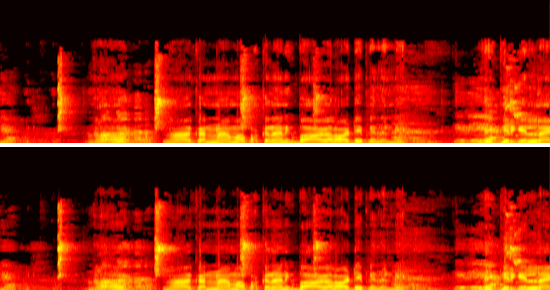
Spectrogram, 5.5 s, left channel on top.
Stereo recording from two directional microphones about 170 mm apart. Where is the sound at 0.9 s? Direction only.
5° left (ahead or behind).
